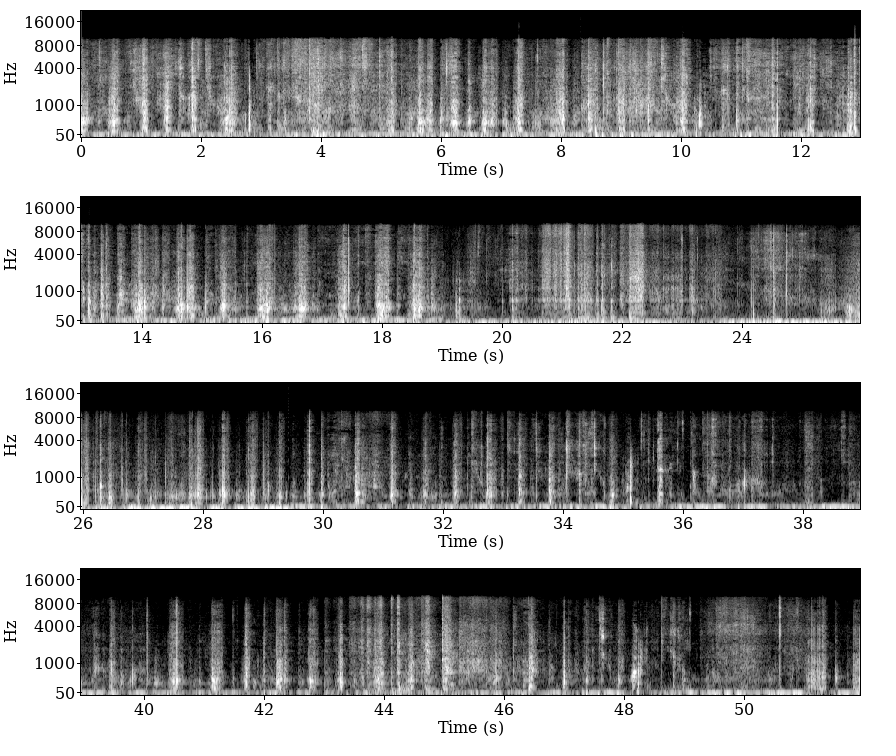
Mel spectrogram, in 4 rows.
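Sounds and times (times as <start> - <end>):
crunching and chewing ice: 0.0 - 51.9.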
